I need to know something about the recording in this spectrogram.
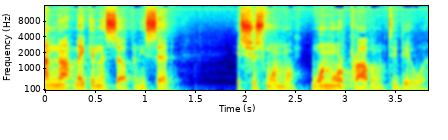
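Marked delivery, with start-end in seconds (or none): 1.9-3.8 low, flat, expressionless deadpan delivery. Retelling the reply he gave about the profit account: imitating someone's deadpan reply. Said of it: "He looked at me deadpan".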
